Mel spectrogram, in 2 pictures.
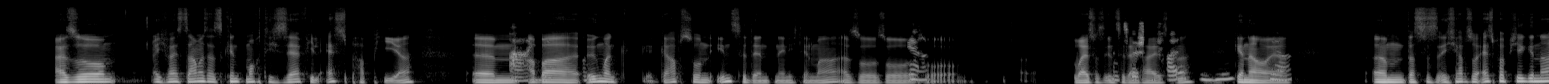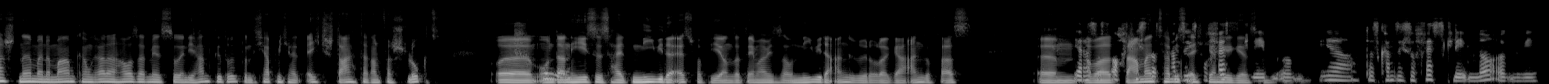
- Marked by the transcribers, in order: in English: "Incident"; in English: "Incident"; in English: "Mom"
- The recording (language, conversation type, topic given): German, podcast, Welche essensbezogene Kindheitserinnerung prägt dich bis heute?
